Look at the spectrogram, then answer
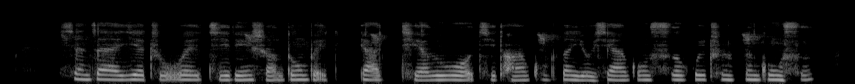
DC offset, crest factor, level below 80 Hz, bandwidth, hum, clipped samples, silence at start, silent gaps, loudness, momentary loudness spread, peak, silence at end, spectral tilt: under 0.1%; 16 dB; -74 dBFS; 7.8 kHz; none; under 0.1%; 0.6 s; none; -33 LUFS; 7 LU; -18 dBFS; 0.45 s; -4.5 dB/octave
